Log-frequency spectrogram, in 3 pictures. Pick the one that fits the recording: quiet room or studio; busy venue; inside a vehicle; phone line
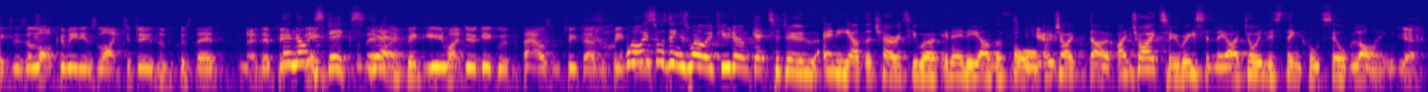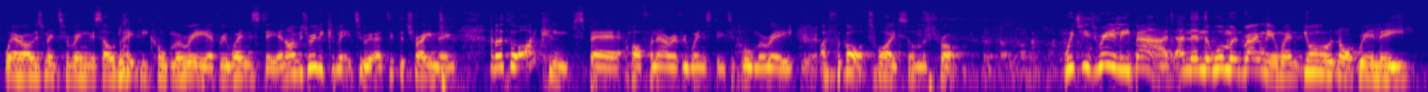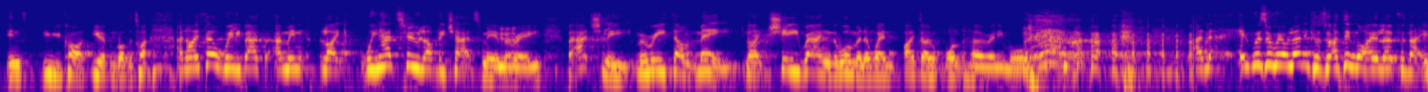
busy venue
